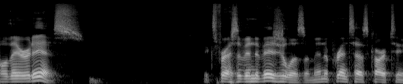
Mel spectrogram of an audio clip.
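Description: The speaker has a strong Texan accent and ordinary pitch variation. The recording is very clean, with a silent background. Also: man. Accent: thick Texan. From Texas. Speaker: preacher. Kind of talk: sermon. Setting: church.

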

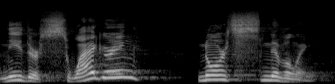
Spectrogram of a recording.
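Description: A man speaks with an Upper Midwest accent. His high voice makes very wide pitch swings. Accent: Upper Midwest American. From northern Minnesota. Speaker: pastor. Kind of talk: sermon.

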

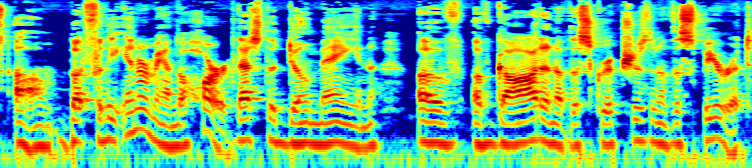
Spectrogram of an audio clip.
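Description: Pitch varies in an ordinary way, and the words come at a fairly quick pace. It is a normal speaking voice. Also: man, medium pitch for a man. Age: 60s. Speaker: pastor. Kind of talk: interview.

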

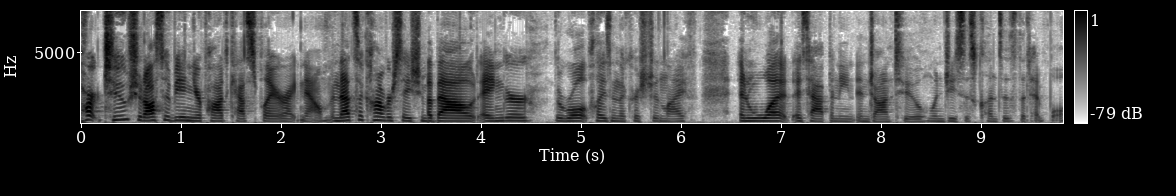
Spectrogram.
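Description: Bright and sharp in tone, the voice moves at a fairly quick pace with ordinary pitch variation in a very clean recording with a silent background. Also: woman. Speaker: church communications director. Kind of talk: podcast intro and outro announcement.

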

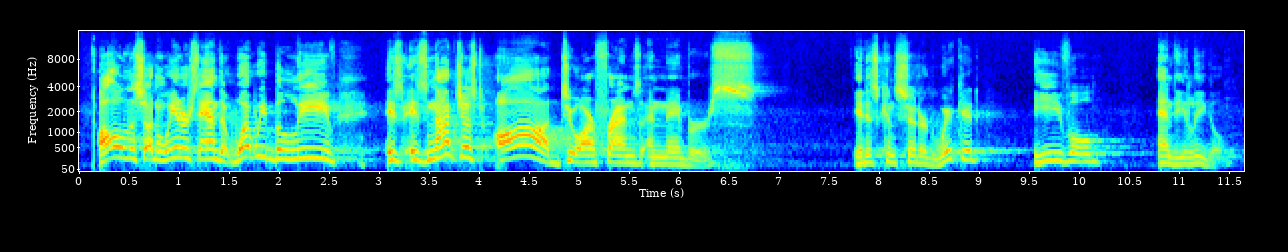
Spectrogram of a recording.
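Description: In a Canadian accent, a man with a high voice and animated tone speaks at a fairly slow pace, his pitch swinging very widely between long, frequent pauses, with audible room echo. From Canada. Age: 40s. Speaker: pastor. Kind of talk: guest sermon in a church, urgent prophetic warning to the congregation. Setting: church service with congregation. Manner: animated, conversational with self-corrections and repetitions.

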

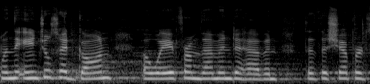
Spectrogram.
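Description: A woman's fairly quick, high-pitched speech in a monotone, flat intonation, with noticeable background noise. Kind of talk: scripture reading in church service. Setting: church.

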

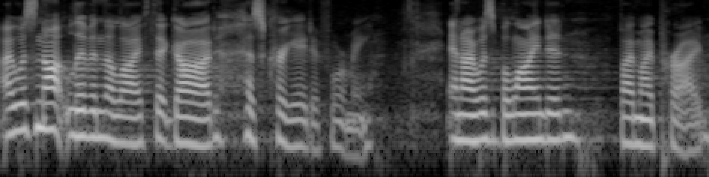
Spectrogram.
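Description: At a moderate pace and medium pitch, a woman speaks with ordinary pitch variation in an unremarkable speaking voice, recorded very cleanly with a silent background. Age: 40s. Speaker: church member giving testimony. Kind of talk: testimony.

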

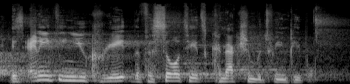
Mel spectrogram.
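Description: A man speaks with a Californian accent. There is audible room echo and noticeable background noise. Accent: Californian American English. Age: 40s. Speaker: pastor and retreat speaker. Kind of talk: sermon.

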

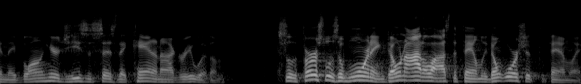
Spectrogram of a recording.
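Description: Speaking with an Arkansas accent at a very fast pace, a man uses a fairly high pitch, lively intonation and big swings in loudness, in a very clean recording with a silent background. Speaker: pastor. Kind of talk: sermon. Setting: church.

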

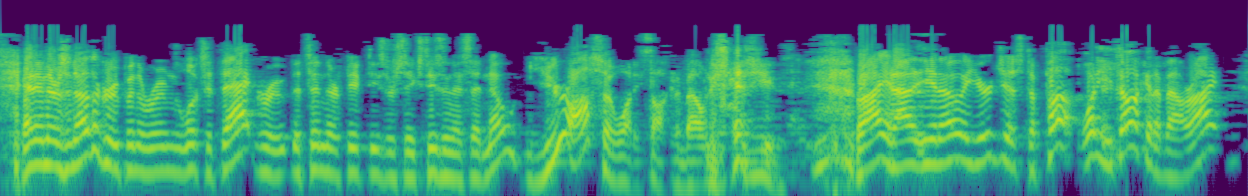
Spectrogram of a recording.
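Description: A man's high-pitched, very fast speech with very wide pitch swings and hardly any pauses, over noticeable background noise. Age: 30s. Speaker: pastor. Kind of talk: sermon.

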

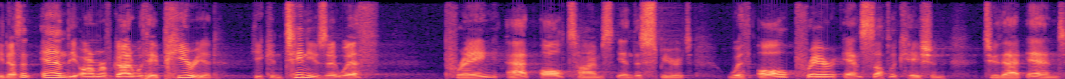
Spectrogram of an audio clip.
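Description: A man with an unremarkable speaking voice, fairly high in pitch, with ordinary pitch variation, at a fairly slow pace, on a very clean recording with a silent background. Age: 20s. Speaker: lay preacher, church board member. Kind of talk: sermon.

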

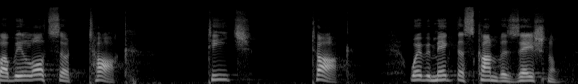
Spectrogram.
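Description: With a high pitch, a man speaks at a fairly slow pace with long, frequent pauses, in a very clean recording with a silent background and a dry, close sound without echo. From India. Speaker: preacher. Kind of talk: sermon. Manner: halting.

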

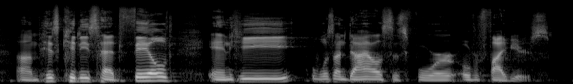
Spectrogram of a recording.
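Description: At a fairly slow pace, a man with an American accent speaks at medium pitch with lively intonation, on a very clean recording with a silent background. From Dallas suburbs, Texas. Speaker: pastor. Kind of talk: sermon. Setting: church. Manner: halting, frequent repetitions.

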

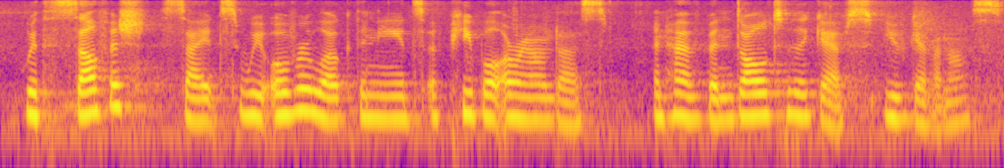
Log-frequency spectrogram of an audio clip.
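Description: A woman's plain, everyday voice, medium in pitch, with fairly even intonation and a moderate pace. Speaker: scripture reader. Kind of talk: reading aloud. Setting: church.

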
